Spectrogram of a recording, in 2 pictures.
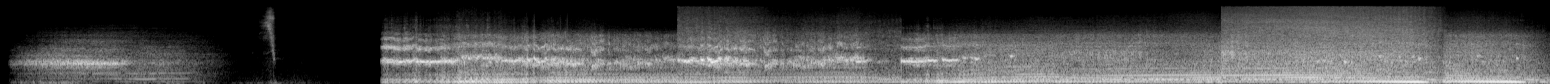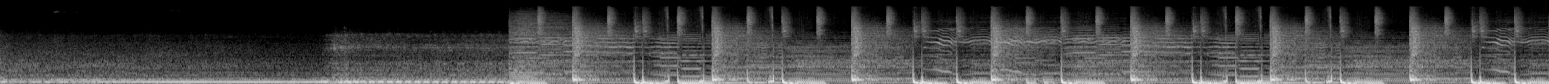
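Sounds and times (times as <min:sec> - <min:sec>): tires squealing on asphalt: 0:00.1 - 0:02.3, 0:03.8 - 0:17.7
car engine revving: 0:03.9 - 0:16.6.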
